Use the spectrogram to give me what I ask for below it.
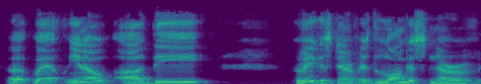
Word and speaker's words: vagus: I want to jump really quick to the vagus nerve.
